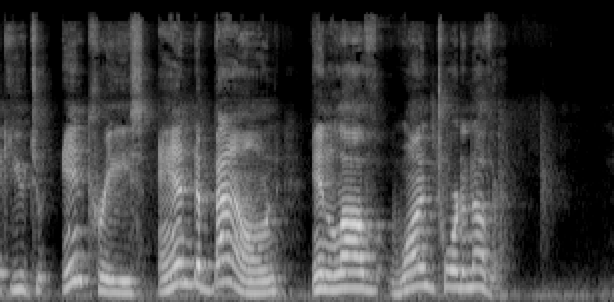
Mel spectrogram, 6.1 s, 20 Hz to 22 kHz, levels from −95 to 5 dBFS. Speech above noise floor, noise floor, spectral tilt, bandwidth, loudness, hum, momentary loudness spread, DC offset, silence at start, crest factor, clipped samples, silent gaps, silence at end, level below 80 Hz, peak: 33 dB; -53 dBFS; -5.5 dB/octave; 18 kHz; -20 LUFS; none; 12 LU; under 0.1%; 0 s; 20 dB; under 0.1%; none; 1.1 s; -60 dBFS; -2 dBFS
